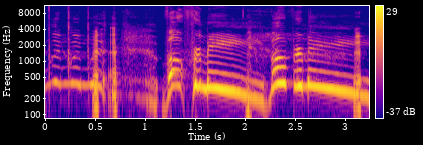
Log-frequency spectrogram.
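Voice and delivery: put-on squeaky high baby smooching and cheering; baby kissing voice. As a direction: ham up a baby blowing kisses and chanting. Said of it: "he would just go like".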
